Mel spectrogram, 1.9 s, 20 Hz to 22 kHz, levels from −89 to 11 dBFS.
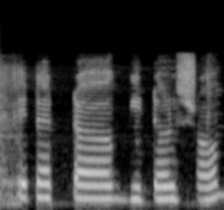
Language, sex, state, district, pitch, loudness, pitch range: Bengali, female, West Bengal, North 24 Parganas, 240 Hz, -14 LUFS, 230-255 Hz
